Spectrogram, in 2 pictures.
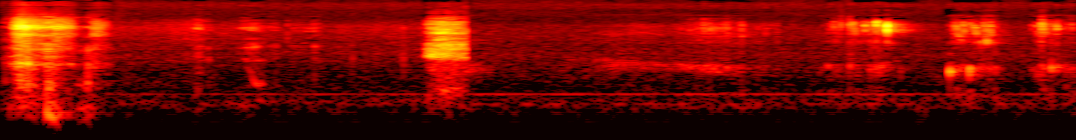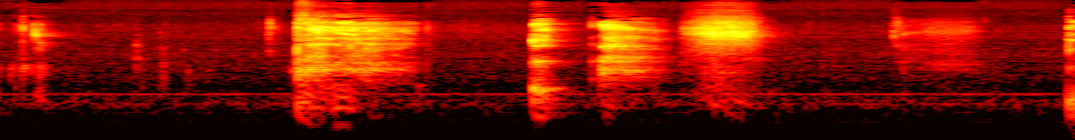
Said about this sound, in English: Excuse me, oh my god, I always burp.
